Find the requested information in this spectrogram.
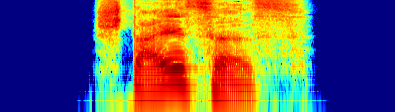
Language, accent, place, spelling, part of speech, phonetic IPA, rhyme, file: German, Germany, Berlin, Steißes, noun, [ˈʃtaɪ̯səs], -aɪ̯səs, De-Steißes.ogg
- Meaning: genitive singular of Steiß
